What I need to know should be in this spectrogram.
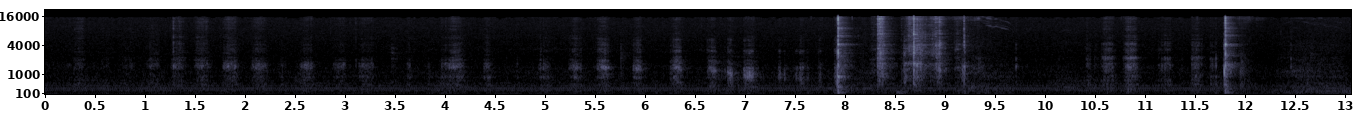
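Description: A metal point scratches and taps on a brass plate.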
